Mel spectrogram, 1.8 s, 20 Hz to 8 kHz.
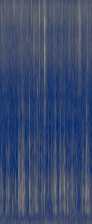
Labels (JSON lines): {"label": "biophony, sea urchins (Echinidae)", "recorder": "SoundTrap 600 or HydroMoth"}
